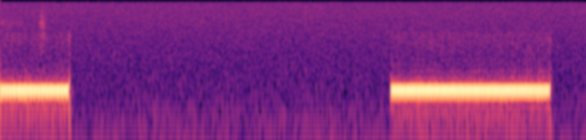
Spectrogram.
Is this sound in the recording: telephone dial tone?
yes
